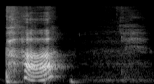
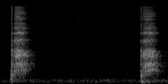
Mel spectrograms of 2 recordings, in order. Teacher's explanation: We shouldn't actually be engaging our vocal cords at all. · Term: unvoiced sounds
